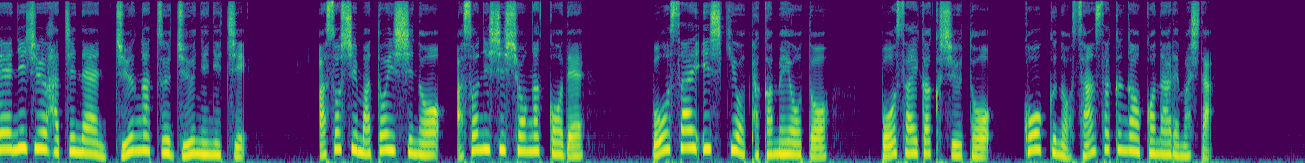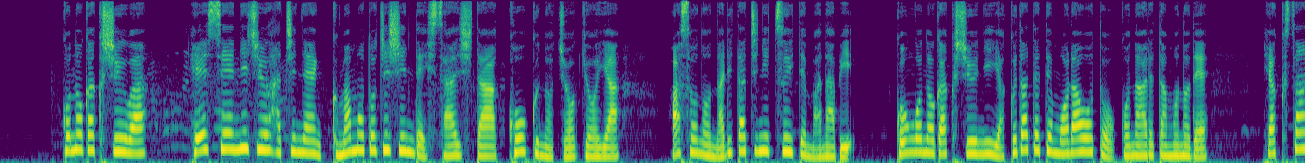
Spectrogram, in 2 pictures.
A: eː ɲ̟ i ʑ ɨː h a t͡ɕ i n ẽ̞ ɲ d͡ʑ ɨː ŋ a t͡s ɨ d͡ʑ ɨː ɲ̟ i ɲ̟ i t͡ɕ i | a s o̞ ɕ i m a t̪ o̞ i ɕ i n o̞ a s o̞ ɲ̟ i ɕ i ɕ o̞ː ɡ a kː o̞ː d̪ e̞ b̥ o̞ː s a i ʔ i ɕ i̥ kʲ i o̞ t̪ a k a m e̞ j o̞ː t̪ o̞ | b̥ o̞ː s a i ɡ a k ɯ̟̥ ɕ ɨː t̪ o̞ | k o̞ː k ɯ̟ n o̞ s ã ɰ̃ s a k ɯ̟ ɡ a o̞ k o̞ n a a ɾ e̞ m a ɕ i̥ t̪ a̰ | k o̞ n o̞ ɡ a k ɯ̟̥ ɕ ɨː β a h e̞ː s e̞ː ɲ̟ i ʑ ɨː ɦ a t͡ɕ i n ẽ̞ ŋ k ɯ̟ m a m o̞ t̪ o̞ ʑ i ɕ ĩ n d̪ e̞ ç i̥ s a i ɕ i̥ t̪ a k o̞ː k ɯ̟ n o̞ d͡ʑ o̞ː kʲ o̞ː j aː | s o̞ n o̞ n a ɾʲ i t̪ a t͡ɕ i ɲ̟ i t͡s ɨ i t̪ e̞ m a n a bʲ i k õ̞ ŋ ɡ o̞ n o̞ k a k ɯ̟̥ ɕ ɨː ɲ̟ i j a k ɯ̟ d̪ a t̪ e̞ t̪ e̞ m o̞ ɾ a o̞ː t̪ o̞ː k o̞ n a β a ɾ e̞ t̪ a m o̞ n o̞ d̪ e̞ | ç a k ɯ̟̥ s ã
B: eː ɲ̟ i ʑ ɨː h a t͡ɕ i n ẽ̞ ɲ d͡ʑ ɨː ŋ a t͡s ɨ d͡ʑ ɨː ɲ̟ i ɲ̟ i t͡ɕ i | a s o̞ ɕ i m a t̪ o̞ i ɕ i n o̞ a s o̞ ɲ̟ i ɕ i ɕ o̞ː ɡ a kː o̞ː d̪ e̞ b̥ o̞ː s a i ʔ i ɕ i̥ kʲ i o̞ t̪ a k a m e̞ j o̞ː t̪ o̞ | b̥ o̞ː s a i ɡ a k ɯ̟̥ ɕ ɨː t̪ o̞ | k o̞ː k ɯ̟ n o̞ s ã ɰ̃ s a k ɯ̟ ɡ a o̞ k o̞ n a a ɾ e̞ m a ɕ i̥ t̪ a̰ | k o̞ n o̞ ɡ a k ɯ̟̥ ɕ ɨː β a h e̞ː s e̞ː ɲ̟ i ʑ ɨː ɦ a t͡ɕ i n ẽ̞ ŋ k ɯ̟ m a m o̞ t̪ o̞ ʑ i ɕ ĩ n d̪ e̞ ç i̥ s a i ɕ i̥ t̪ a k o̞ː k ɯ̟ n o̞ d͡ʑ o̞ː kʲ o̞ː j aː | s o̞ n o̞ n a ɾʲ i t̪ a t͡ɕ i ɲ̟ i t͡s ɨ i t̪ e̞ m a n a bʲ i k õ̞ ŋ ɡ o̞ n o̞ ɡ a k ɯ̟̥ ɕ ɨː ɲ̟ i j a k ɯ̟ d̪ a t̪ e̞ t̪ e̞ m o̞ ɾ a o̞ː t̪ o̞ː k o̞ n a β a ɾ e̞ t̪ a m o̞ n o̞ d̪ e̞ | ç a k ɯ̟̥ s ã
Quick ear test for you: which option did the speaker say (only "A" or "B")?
B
